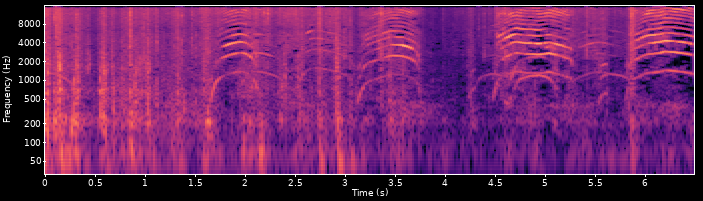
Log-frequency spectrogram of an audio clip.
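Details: Domestic cat, a mother that caught a mouse to feed her young, calling her kittens: a run of high, arching mews, each rising then falling, coming in quick succession after early knocking and clattering noises.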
